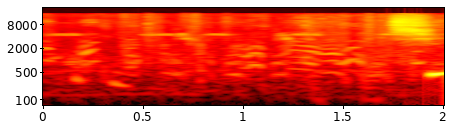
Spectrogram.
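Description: Young puppies whimpering in short, high, wavering squeaks.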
